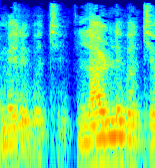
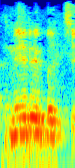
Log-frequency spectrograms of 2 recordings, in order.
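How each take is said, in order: First: Soft, low endearment; loving address. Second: Put-on louder fond call to children; loving address. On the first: Baba to his darling children, softly loving. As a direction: speak tenderly, dropped low and quiet. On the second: Baba addressing his children, loud and loving. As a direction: call out lovingly, with more volume. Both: Shown as a demonstration. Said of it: "پیار سے بولو ایک دو سے".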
